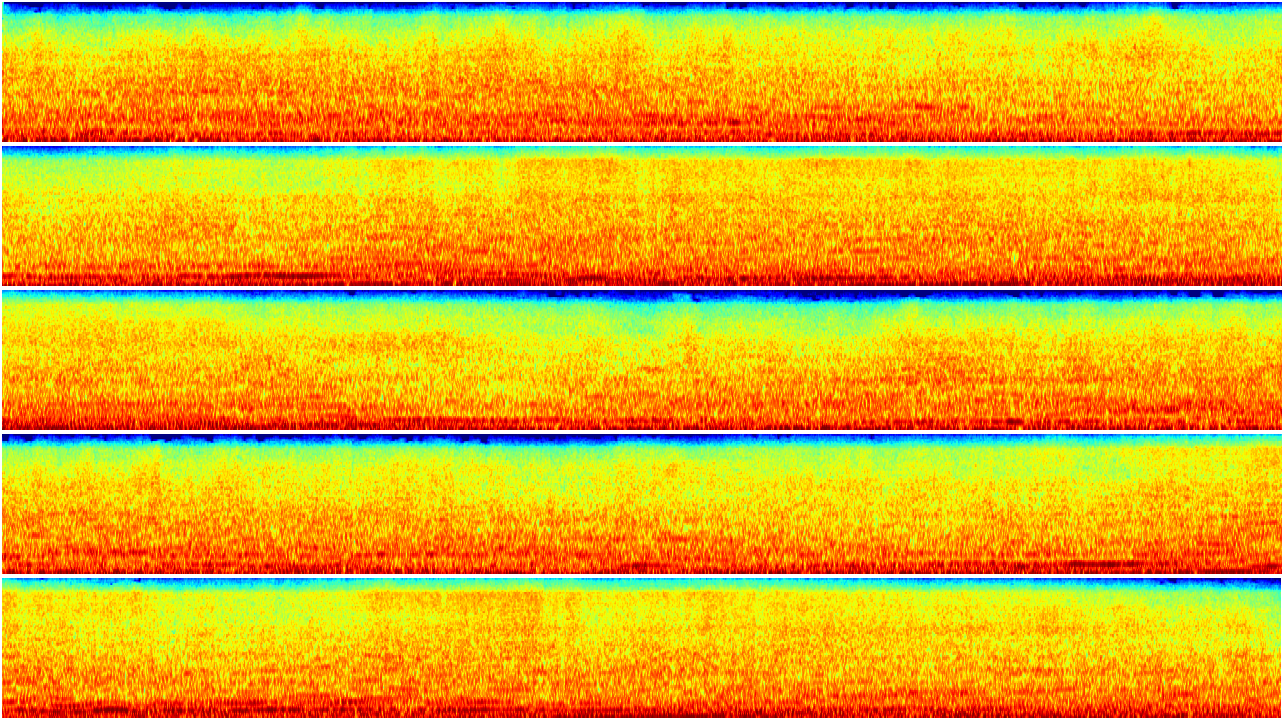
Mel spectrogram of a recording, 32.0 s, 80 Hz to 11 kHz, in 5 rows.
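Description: A field of dirt late model race cars running laps on a dirt oval, their V8 engines loud and continuous, revving up and down in pitch as the cars go around.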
